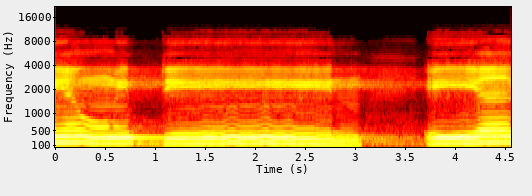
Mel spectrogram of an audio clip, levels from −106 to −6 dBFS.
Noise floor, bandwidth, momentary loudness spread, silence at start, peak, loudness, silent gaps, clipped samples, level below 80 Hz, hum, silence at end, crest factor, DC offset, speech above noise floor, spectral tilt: -45 dBFS; 8.8 kHz; 10 LU; 0 s; -8 dBFS; -19 LUFS; none; under 0.1%; -64 dBFS; none; 0 s; 12 dB; under 0.1%; 26 dB; -7 dB/octave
